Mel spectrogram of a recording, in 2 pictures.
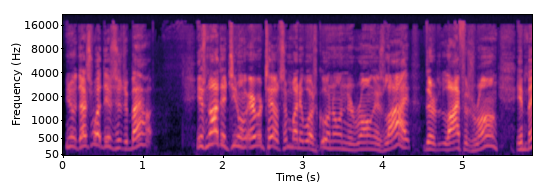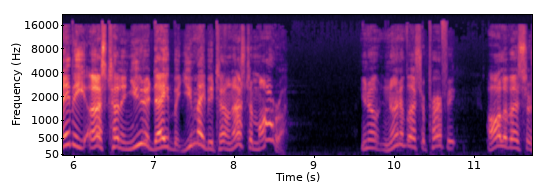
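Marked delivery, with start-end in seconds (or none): none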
